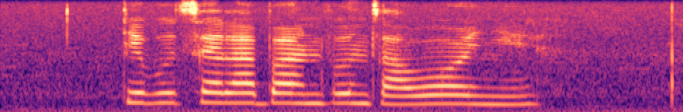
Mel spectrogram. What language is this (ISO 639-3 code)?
ssw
